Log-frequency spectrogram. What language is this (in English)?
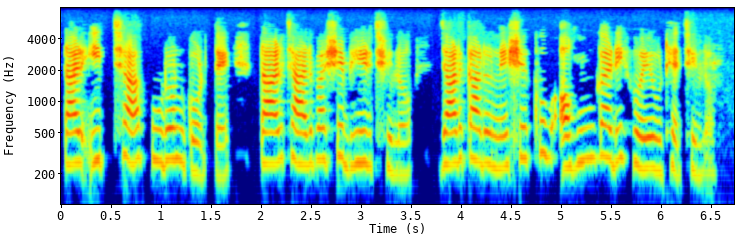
Bangla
